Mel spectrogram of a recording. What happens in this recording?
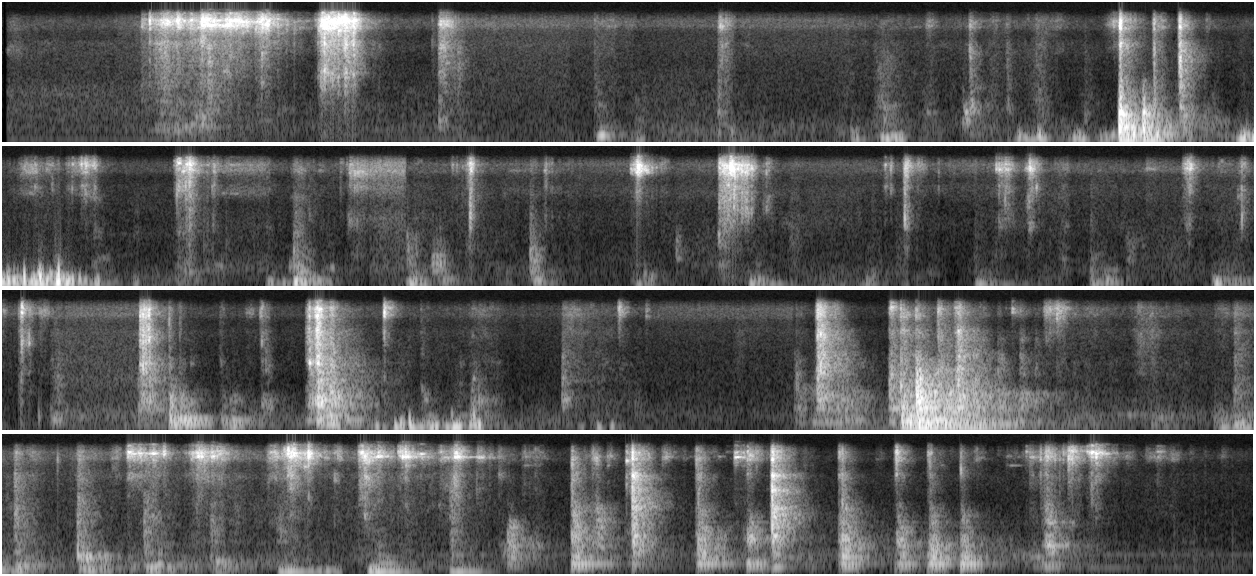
grabbing keychain. closing door. Opening door. Walking in. Between and afterwards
